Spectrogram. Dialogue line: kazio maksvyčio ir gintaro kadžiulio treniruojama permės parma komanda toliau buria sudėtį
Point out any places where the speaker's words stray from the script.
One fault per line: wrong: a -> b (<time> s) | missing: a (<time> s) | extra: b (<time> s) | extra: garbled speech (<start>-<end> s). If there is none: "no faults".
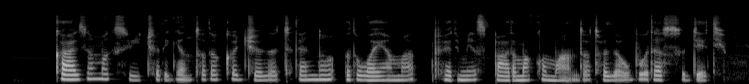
no faults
